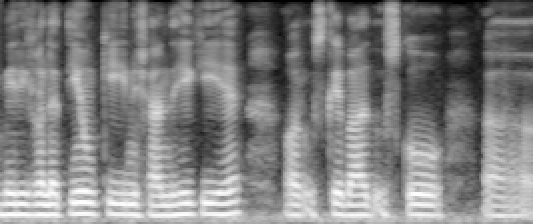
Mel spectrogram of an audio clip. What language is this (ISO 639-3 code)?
urd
